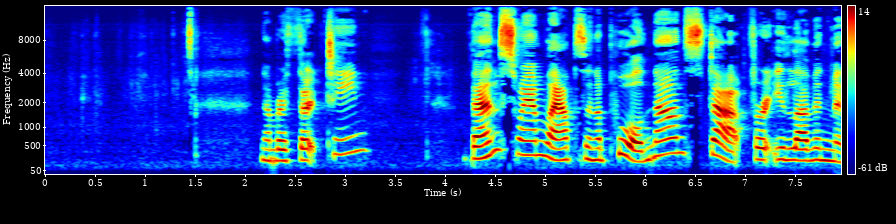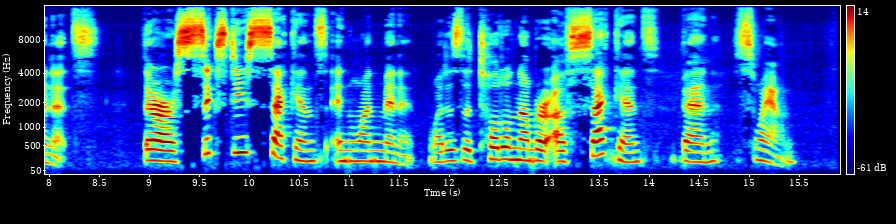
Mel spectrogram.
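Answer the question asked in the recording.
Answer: 660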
